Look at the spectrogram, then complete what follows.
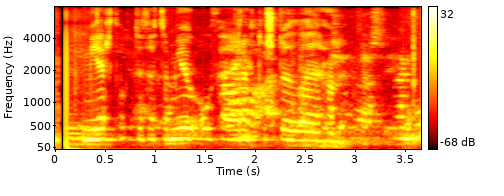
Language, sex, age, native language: Icelandic, female, 14, Icelandic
